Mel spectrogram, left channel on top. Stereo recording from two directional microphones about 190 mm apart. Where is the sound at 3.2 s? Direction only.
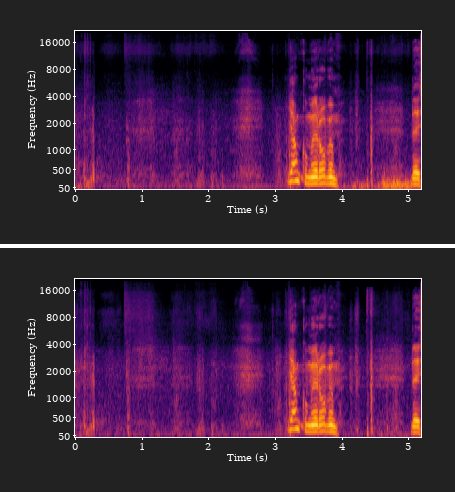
30° left (ahead or behind).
